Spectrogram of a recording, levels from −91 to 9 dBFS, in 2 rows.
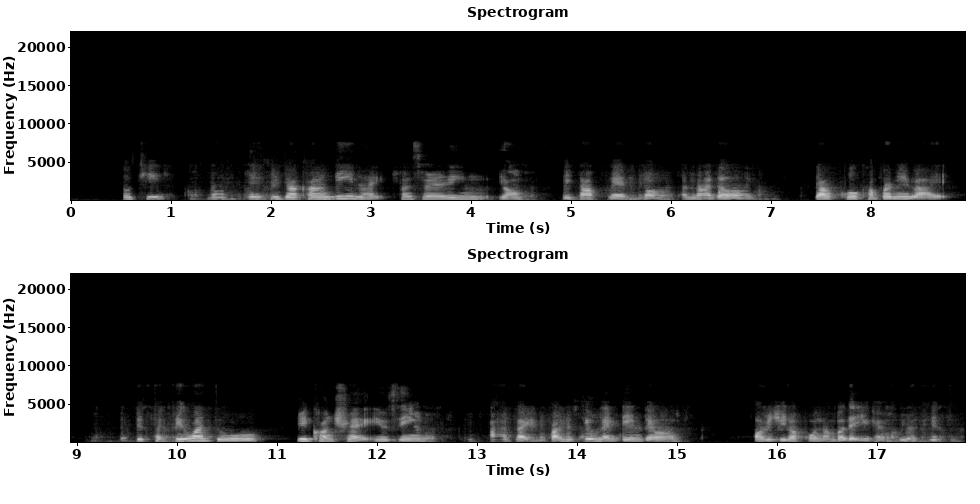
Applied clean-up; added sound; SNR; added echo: neural mask model DeepFilterNet 3.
